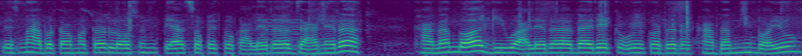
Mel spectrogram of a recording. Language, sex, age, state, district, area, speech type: Nepali, female, 45-60, West Bengal, Jalpaiguri, rural, spontaneous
